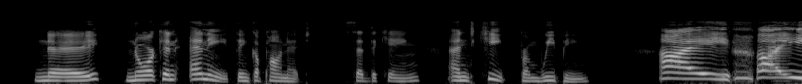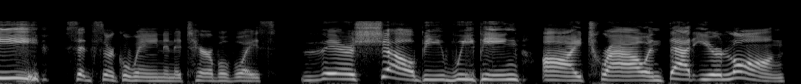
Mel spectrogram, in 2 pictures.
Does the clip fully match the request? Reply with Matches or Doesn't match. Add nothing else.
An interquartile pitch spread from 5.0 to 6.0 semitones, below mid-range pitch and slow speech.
Doesn't match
